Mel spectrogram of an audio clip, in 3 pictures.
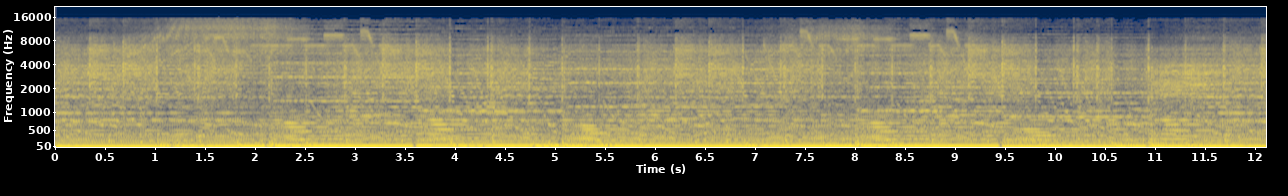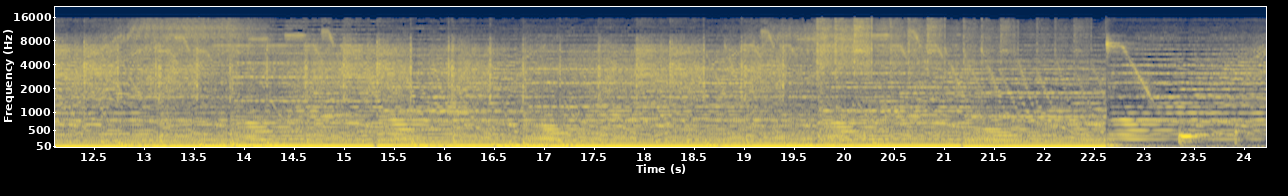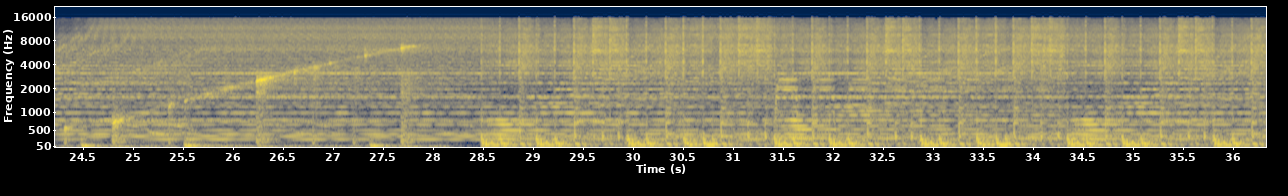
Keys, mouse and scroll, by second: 2.2 click, 4.7 shift+d, 7.3 ctrl+z, 8.1 ctrl+z, 9.2 shift+middle click, 9.8 middle click, 10.5 shift+middle click, 12.1 shift+middle click, 12.6 middle click, 13.2 middle click, 13.8 shift+middle click, 14.9 ctrl+z, 15.5 ctrl+z, 15.7 ctrl+z, 17.4 click, 18.6 shift+middle click, 19.8 scroll down 1, 19.9 scroll up 1, 20.4-20.9 scroll down 1, 21.6 shift+d, 23.6 shift+middle click, 24.2-24.9 scroll up 3, 25.6 g, 31.4-32.8 shift+middle drag, 34.0 shift+d.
